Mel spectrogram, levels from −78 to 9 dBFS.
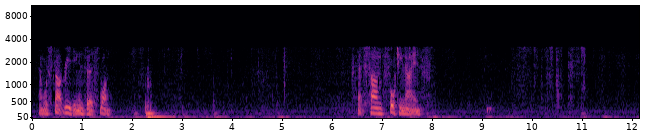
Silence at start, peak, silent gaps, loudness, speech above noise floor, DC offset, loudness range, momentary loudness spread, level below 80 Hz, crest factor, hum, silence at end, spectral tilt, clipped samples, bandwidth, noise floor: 0.15 s; -8 dBFS; none; -25 LUFS; 30 dB; under 0.1%; 21 LU; 26 LU; -36 dBFS; 22 dB; none; 0 s; -12 dB/octave; under 0.1%; 3.3 kHz; -54 dBFS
